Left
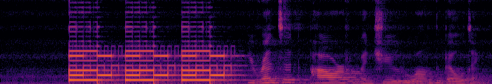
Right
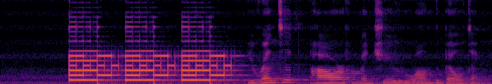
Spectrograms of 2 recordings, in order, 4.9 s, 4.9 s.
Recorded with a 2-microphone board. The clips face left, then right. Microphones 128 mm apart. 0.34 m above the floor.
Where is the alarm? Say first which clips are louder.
Left 3 dB; 15° left (ahead or behind), 1.0 m.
